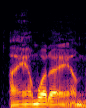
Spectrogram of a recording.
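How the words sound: It is said in a modest, humble way. The speaker credits grace for who he has become. The speaker calls it right. "I think he had humility"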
